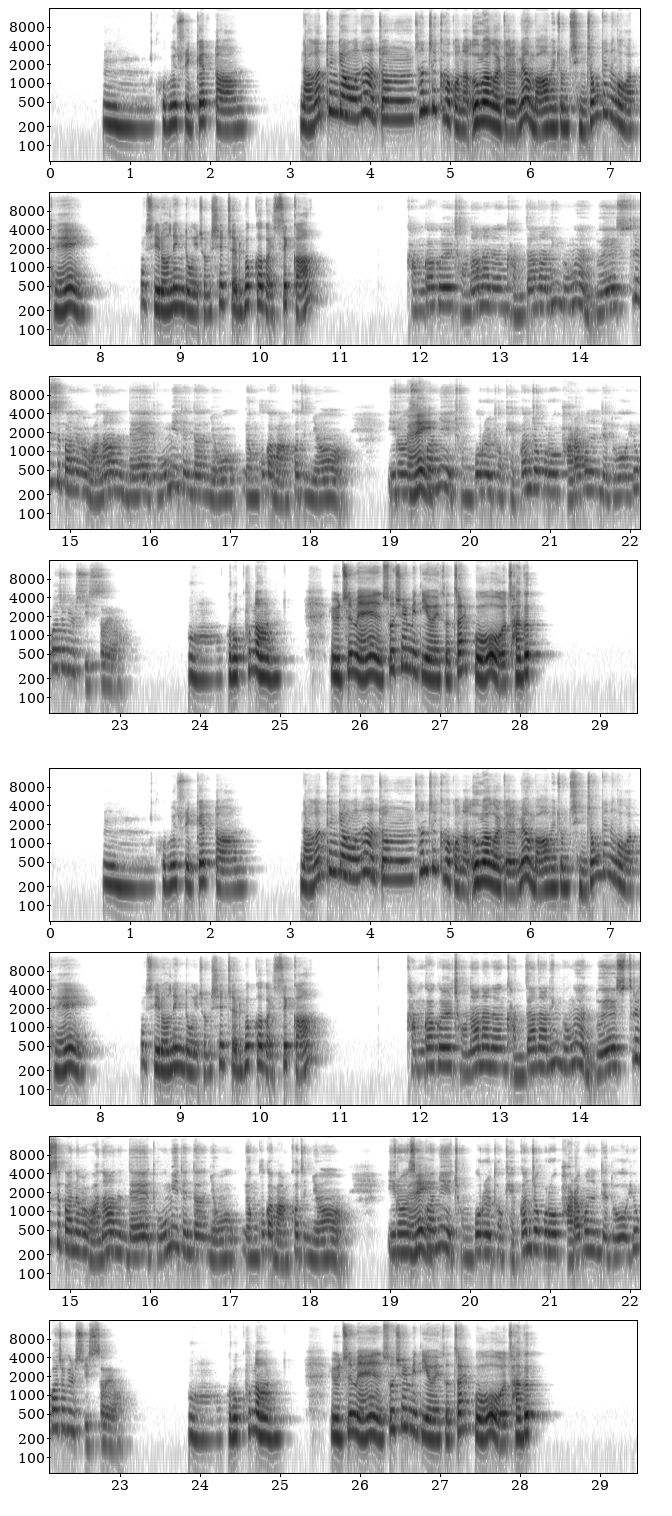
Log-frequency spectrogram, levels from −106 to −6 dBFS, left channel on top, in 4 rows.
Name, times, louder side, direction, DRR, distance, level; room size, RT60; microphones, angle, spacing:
voice 1, 0.7-2.4 3.1-7.8 8.5-10.6 19.2-19.5 23.8-25.0 25.4-28.1, left 2 dB, 15° left, 10 dB, 0.6 m, -27 dB
voice 2, 11.8-18.4 18.7-23.0, right 3 dB, 85° right, 6 dB, 1.4 m, -34 dB
12.0 x 8.3 x 2.6 m, 0.36 s
head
